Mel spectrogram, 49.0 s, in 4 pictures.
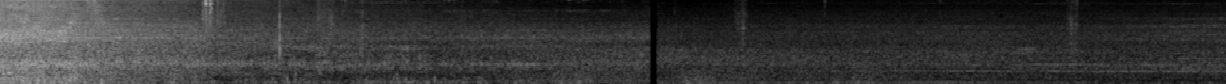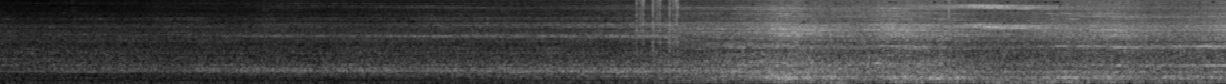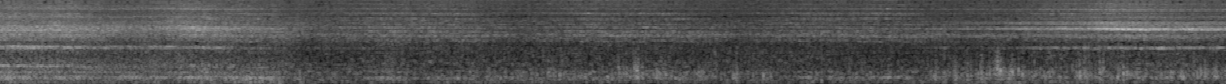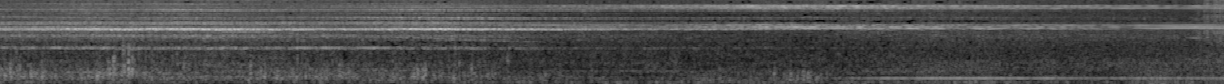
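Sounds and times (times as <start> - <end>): train rumbling along track: 0.0 - 49.0
high-pitched whining tones: 32.4 - 49.0.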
